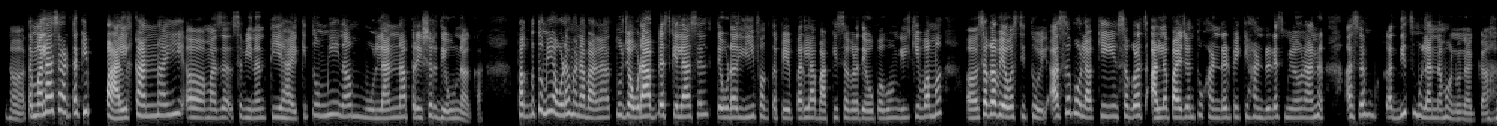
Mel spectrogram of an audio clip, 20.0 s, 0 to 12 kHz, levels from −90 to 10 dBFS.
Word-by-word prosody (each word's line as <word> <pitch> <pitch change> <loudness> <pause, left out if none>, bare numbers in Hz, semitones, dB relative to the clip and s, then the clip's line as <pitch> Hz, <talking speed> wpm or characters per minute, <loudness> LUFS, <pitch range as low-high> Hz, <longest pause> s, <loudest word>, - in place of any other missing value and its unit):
हं. 180 -3 -8
तर 285 - +3
मला 300 +6 +8
असं 420 +1 -1
वाटतं 375 -2 +2
की 390 - +4 0.3
पालकांनाही 285 - +5
अ, 245 -4 -1
माझं 230 +1 -5
असं 275 +3 -13
विनंती 235 +2 -4
आहे, 215 -3 -1
की 265 - -12
तुम्ही 295 +2 -7
ना 275 +1 -1
मुलांना 240 -1 -1
प्रेशर 260 +2 -1
देऊ 215 0 -3
नका. - - -7 0.5
फक्त 300 +1 +1
तुम्ही 405 -2 +1
एवढं 320 0 +2
म्हणा, 295 -5 0
"बाळा 240 0 0
तू 300 - -5
जेवढा 275 -1 +7
अभ्यास 290 +2 +4
केला 270 0 +4
असेल, 305 +3 -9 0.2
तेवढं 250 0 +1
लिही 250 +3 -6
फक्त 250 -4 -7
पेपरला. 230 +2 -1
बाकी 210 +2 -3
सगळं 220 -2 -7
देव 205 -2 -2
बघून 225 +2 -9
घेईल 230 +1 -9
किंवा 270 0 -1
मग 320 +5 -4 0.3
अ, 225 - 0
सगळं 320 0 +7
व्यवस्थित 265 -1 +2
होईल." 225 -5 -5 0.2
असं 370 +7 -5
बोला. 275 -9 +1
की 275 -1 -1
"सगळंच 275 +1 0
आलं 245 +2 +2
पाहिजे 250 0 +5
आणि 255 - -8
तू 290 - -10
100 245 +1 -2
पैकी 255 +1 -6
100च 250 0 -3
मिळवून 240 0 -8
आण" 235 +6 -1 0.4
असं 295 +3 -4 0.2
कधीच 310 - -3
मुलांना 230 -5 -1
म्हणू 205 -7 -10
नका. 175 0 -10
255 Hz, 185 wpm, -24 LUFS, 230-285 Hz, 0.5 s, मला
